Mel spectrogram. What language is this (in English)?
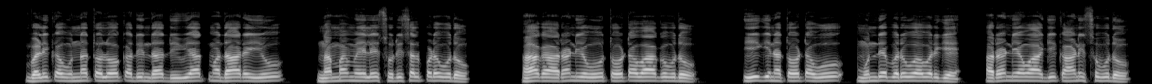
Kannada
